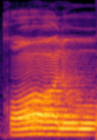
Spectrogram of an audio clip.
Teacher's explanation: ഖാഫും അതിൻ്റെ ദീർഘാക്ഷരമായ അലിഫുമാണ്. ഇവ രണ്ടും തഫ്ഖീം ചെയ്ത് സ്വരഭാരത്തോടെ ഉച്ചരിക്കണം. ഖാലു എന്ന് പാരായണം ചെയ്യണം.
